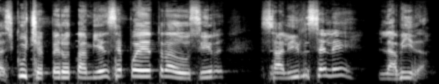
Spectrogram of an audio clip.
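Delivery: ordinary talk, nothing marked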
